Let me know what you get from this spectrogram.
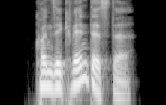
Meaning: inflection of konsequent: 1. strong/mixed nominative/accusative feminine singular superlative degree 2. strong nominative/accusative plural superlative degree
- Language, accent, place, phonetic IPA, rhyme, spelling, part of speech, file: German, Germany, Berlin, [ˌkɔnzeˈkvɛntəstə], -ɛntəstə, konsequenteste, adjective, De-konsequenteste.ogg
